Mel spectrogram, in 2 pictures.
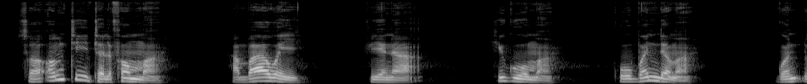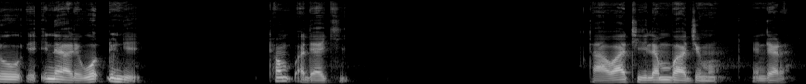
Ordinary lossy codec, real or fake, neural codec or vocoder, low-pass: none; real; none; none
